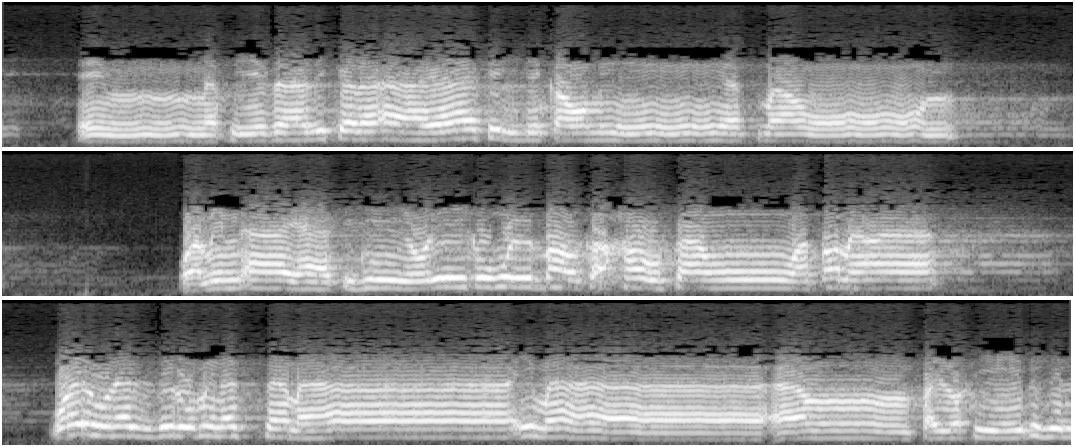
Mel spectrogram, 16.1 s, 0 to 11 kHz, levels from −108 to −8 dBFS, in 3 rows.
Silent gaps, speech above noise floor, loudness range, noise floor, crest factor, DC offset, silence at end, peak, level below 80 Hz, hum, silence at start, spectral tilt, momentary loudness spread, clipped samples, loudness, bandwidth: none; 47 dB; 4 LU; -59 dBFS; 12 dB; under 0.1%; 0 s; -2 dBFS; -68 dBFS; none; 0.4 s; -8 dB/octave; 5 LU; under 0.1%; -13 LUFS; 4.4 kHz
